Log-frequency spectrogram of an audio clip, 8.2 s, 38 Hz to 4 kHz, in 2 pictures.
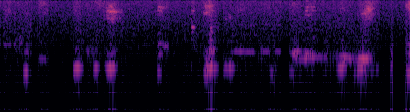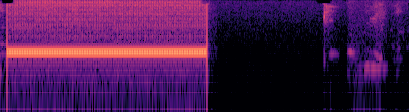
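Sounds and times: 
telephone ringback tone: 0:04.2 - 0:06.2.

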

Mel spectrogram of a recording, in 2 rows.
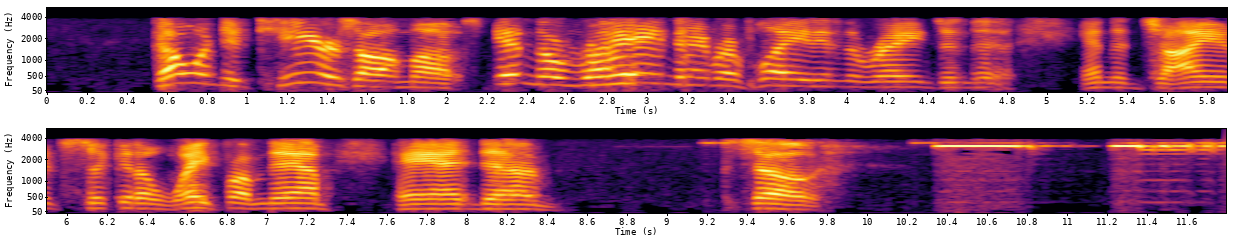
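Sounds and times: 
speech: 0:00.6 - 0:08.5, 0:09.4 - 0:09.9
fire alarm going off in a radio studio: 0:08.9 - 0:11.7.

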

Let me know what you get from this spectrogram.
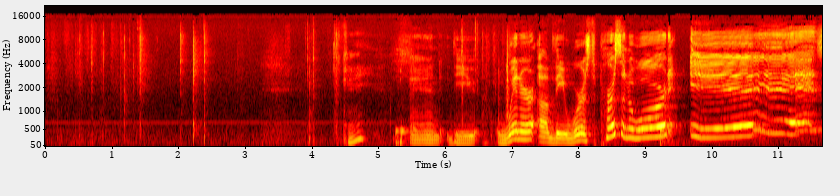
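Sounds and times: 
paper envelope being torn open: 0:00.4 - 0:01.6
speech: 0:04.5 - 0:11.6.

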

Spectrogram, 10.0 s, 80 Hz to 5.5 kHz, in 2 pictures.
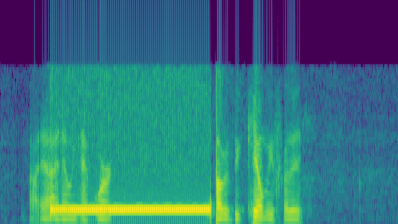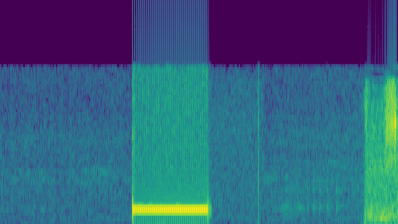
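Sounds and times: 
speech: 0:00.4 - 0:01.6, 0:02.7 - 0:03.9
ringback tone through a phone line on an outgoing call: 0:00.6 - 0:02.7, 0:06.6 - 0:07.6.

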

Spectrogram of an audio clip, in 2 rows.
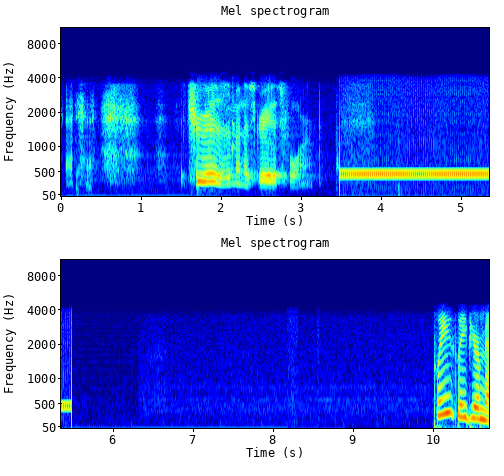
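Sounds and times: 
speech: 0:01.7 - 0:03.2, 0:10.0 - 0:10.7
telephone dial tone while calling a number: 0:03.4 - 0:05.5.

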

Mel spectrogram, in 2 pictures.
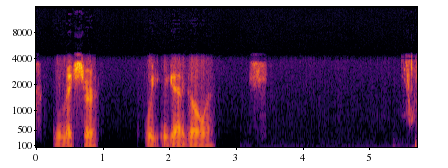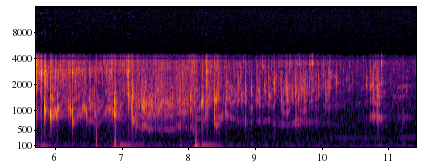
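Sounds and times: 
speech: 0:00.3 - 0:01.0, 0:01.6 - 0:02.7
wine poured into a glass: 0:05.5 - 0:11.4.

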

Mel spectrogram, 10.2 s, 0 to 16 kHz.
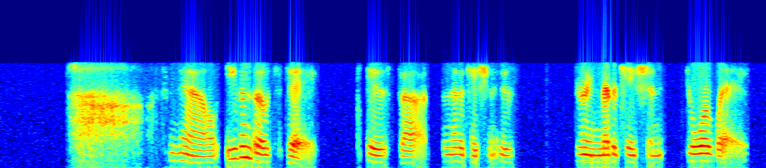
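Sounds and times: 
deep inhale during a guided meditation: 0:01.0 - 0:02.1
speech: 0:02.3 - 0:04.2, 0:04.9 - 0:06.9, 0:07.7 - 0:10.0.

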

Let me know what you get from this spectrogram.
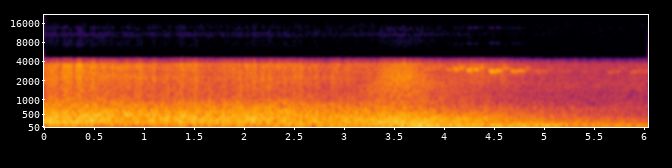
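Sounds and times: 
train rumble: 0:00.0 - 0:06.0
faint high squeal: 0:04.0 - 0:06.0.

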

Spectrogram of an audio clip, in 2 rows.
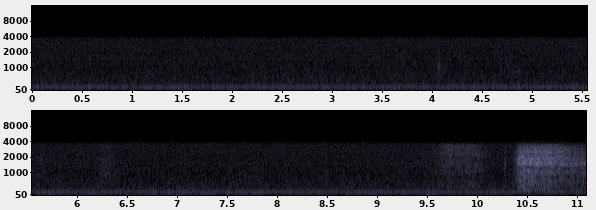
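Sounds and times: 
faint steady hum: 0:00.0 - 0:11.0
slow deep breathing in and out: 0:09.5 - 0:11.0.

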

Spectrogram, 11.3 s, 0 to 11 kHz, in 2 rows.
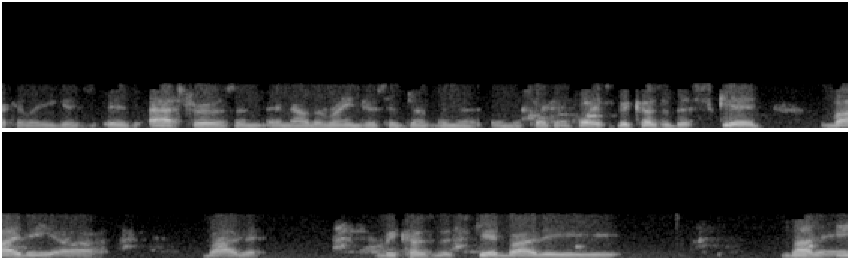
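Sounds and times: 
speech: 0:00.0 - 0:07.5, 0:08.1 - 0:09.8, 0:10.8 - 0:11.2
dogs barking inside a house: 0:03.4 - 0:04.1, 0:05.7 - 0:06.8, 0:07.8 - 0:11.2.

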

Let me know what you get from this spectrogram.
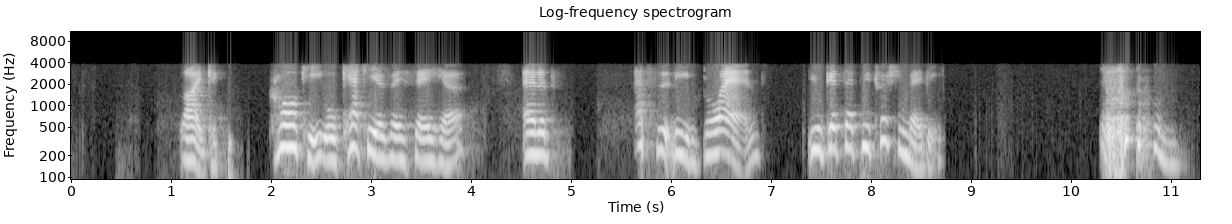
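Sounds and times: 
speech: 0:01.1 - 0:04.9, 0:05.7 - 0:08.8, 0:10.3 - 0:11.2
throaty cough: 0:10.3 - 0:11.1.

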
